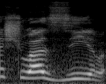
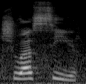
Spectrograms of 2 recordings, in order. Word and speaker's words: choisir: Now I would say choisir and not choisir. Choisir is this. But I'm saying choisir. Z.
